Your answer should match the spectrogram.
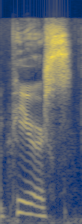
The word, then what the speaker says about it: Piers: lot of ex-athletes like Piers Morgan yeah you know some actually not an ex no can we say what the Americans say Pierce Pierce Morgan yeah I um I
